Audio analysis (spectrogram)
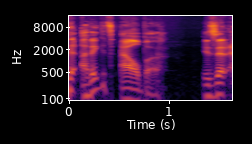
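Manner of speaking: ordinary delivery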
